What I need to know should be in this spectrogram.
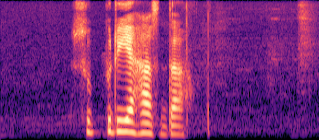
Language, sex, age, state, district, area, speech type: Santali, female, 18-30, West Bengal, Paschim Bardhaman, rural, spontaneous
